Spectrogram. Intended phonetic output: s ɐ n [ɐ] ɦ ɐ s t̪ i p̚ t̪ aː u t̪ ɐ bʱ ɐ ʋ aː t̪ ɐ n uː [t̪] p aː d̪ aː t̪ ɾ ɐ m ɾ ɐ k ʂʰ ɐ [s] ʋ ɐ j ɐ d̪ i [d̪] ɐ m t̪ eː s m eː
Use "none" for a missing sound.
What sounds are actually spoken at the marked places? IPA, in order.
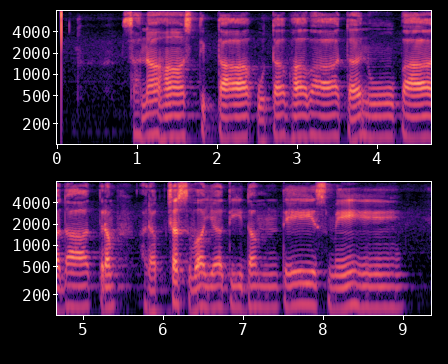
ɐ, none, s, d̪

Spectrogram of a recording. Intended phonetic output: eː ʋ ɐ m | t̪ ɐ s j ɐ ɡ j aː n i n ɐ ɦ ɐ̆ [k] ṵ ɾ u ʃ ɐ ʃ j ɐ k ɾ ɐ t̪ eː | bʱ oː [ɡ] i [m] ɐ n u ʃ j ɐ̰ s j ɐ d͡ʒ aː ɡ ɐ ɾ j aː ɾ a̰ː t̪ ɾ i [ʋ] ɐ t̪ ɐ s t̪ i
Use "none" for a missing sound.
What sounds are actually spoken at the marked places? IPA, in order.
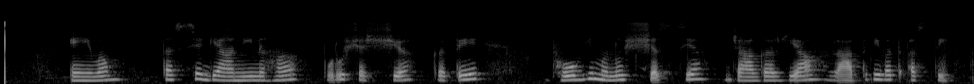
p, ɡ, m, ʋ

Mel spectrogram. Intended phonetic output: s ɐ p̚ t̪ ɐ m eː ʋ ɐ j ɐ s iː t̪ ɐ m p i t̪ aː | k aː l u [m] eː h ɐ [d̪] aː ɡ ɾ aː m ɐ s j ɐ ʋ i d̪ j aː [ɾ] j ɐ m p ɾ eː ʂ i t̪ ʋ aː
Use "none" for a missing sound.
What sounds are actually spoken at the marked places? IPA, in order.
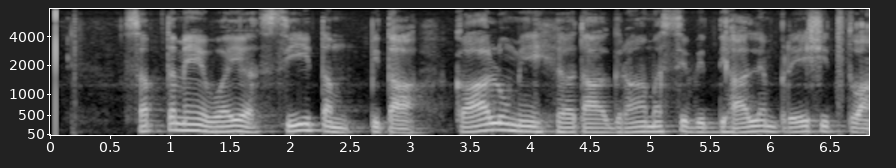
m, t̪, l

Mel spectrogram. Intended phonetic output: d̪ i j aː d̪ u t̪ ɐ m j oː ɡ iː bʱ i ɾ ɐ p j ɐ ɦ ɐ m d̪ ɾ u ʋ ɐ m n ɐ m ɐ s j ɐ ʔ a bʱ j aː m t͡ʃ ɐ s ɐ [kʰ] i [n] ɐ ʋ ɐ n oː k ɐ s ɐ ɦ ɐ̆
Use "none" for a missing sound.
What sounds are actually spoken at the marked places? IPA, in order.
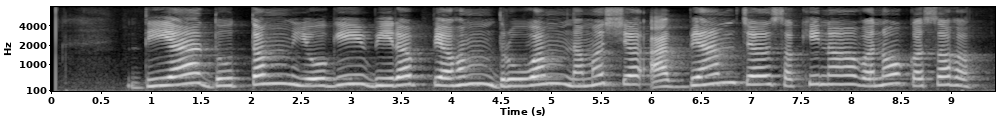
kʰ, n

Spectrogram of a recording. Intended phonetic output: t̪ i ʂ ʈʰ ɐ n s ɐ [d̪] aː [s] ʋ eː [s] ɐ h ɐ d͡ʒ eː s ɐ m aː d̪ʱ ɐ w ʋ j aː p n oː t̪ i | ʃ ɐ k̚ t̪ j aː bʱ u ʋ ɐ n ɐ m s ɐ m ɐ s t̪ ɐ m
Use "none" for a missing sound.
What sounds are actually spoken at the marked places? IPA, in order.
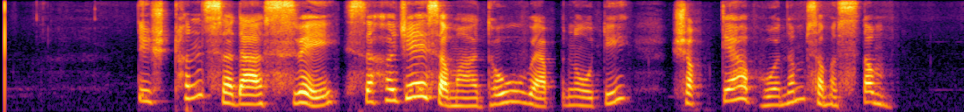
d̪, s, s

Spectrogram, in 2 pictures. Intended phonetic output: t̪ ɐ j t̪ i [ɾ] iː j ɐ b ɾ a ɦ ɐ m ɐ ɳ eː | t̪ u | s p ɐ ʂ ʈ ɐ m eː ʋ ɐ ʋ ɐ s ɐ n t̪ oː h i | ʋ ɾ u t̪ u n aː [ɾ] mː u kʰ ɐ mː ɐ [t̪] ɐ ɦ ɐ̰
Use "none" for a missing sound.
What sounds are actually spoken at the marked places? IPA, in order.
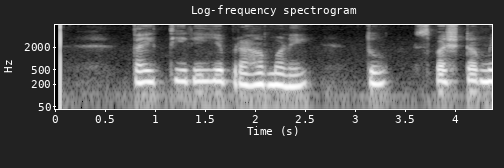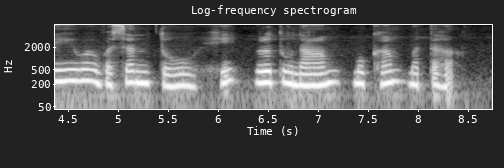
ɾ, none, t̪

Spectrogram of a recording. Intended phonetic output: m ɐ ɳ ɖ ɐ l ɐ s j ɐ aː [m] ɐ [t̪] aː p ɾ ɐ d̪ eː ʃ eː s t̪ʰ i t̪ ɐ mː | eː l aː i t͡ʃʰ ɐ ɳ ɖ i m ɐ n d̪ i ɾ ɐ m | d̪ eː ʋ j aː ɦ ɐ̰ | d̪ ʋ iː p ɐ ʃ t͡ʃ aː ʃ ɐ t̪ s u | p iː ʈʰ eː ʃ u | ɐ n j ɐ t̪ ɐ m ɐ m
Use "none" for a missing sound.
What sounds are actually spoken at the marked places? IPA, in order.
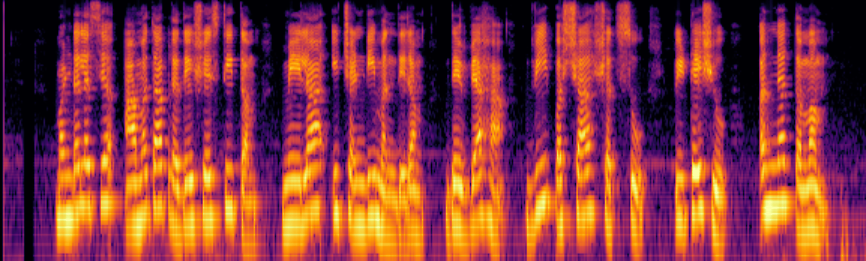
m, t̪

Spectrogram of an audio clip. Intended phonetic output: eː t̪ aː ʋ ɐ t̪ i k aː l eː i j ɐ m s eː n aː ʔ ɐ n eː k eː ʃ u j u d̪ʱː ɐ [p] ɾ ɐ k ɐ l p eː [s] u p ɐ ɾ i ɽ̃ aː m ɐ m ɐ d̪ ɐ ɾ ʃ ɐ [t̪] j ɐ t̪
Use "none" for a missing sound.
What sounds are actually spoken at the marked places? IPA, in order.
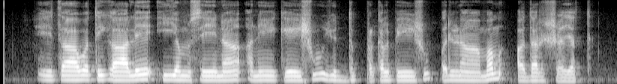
p, ʃ, none

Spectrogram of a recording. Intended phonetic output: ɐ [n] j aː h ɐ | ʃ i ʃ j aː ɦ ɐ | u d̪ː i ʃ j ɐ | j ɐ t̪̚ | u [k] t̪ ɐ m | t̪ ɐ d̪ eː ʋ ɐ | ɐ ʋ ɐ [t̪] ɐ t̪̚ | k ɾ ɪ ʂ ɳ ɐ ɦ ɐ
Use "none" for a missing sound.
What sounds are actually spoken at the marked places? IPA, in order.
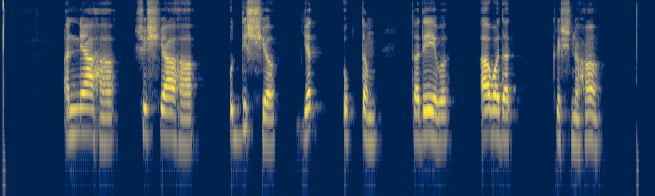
n, k, d̪

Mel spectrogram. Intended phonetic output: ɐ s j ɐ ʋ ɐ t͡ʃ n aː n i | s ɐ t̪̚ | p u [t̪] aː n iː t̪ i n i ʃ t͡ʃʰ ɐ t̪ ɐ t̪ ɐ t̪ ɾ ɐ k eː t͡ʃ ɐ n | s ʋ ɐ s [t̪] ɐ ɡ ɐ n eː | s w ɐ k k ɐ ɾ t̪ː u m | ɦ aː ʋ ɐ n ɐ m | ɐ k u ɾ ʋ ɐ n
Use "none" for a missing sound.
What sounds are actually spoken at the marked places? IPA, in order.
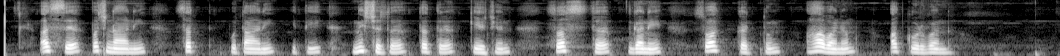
t̪, t̪ʰ

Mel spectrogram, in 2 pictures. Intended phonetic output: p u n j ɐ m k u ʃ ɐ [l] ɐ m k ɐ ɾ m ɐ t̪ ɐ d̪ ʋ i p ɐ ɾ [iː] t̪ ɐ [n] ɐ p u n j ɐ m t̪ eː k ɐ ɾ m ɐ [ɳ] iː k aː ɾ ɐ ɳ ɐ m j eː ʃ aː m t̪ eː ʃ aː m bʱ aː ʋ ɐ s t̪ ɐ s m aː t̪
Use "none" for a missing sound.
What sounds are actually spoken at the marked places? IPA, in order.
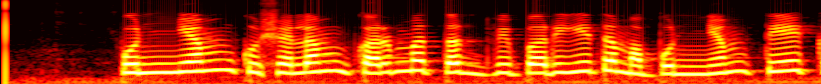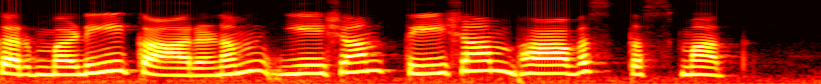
l, iː, m, ɳ

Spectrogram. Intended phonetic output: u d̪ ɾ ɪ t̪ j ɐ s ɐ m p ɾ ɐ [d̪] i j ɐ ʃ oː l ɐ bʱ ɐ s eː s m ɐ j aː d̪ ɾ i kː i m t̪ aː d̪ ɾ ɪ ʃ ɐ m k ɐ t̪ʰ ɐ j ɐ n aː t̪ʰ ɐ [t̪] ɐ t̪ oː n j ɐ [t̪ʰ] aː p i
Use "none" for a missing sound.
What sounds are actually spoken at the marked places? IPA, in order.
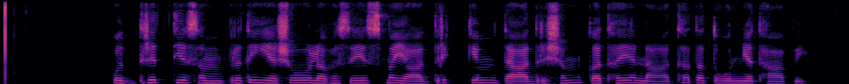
t̪, t̪, t̪ʰ

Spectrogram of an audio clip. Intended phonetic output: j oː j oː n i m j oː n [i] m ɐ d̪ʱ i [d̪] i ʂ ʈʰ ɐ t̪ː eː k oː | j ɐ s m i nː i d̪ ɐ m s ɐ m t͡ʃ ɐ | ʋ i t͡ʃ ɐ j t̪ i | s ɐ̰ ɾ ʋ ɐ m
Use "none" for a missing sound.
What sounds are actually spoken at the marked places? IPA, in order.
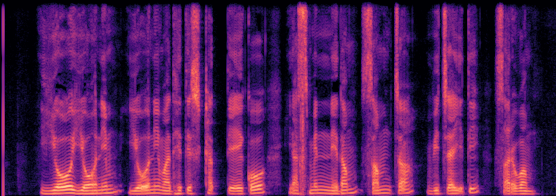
i, t̪

